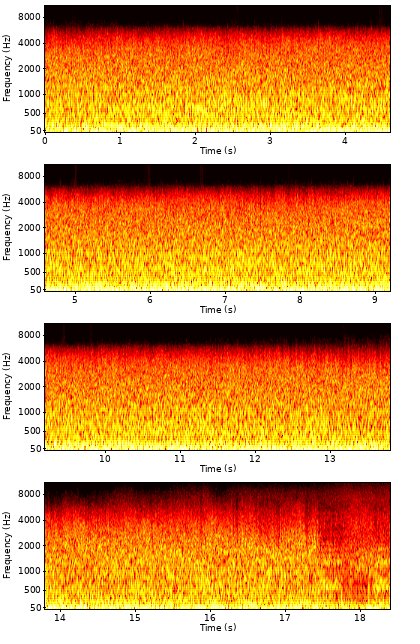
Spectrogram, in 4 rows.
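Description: Steady, loud rush of wind and road noise on a camera mounted on the outside of a moving Ferrari GTC4Lusso, with a heavy low rumble and no clear engine note, dipping briefly near the end.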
